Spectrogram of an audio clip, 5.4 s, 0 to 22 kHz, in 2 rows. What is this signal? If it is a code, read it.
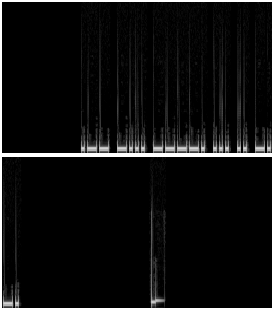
Morse code, heard as a keyed tone, about 41 wpm, 700 Hz. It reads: WB9SIC
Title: USA Call Signs 40wpm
